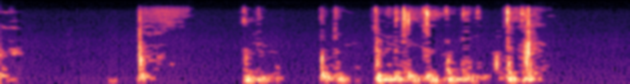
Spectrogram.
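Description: Bursts of clicky keystrokes on a computer keyboard while code for an async JavaScript fetch function is entered, short clusters separated by brief pauses, close and fairly quiet.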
